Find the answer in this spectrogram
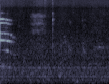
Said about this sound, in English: You hear the cat? Typical, isn't it? Typical. Cat. Yes. Everyone can. Sorry, listeners. Apologies, as per usual.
